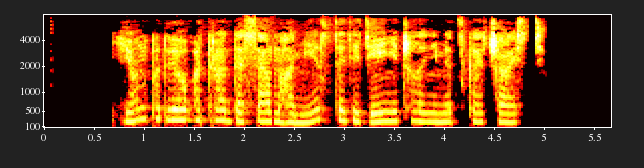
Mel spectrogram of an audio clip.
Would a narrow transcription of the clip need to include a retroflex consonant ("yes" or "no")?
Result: yes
